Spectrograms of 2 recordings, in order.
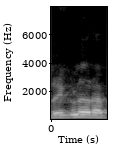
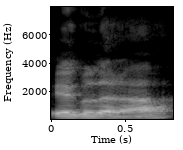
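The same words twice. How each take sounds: First: The word is said quickly and loosely. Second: The word is said slowly with every sound clear. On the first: This is how it comes out in everyday talk. The speaker calls it wrong. "ரெகுலரான்னு நான் சொல்றேன் வந்துருது" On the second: This is how it must sound in a dubbed line. The speaker calls it right. "கிளாரிட்டியும் வரணும்"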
